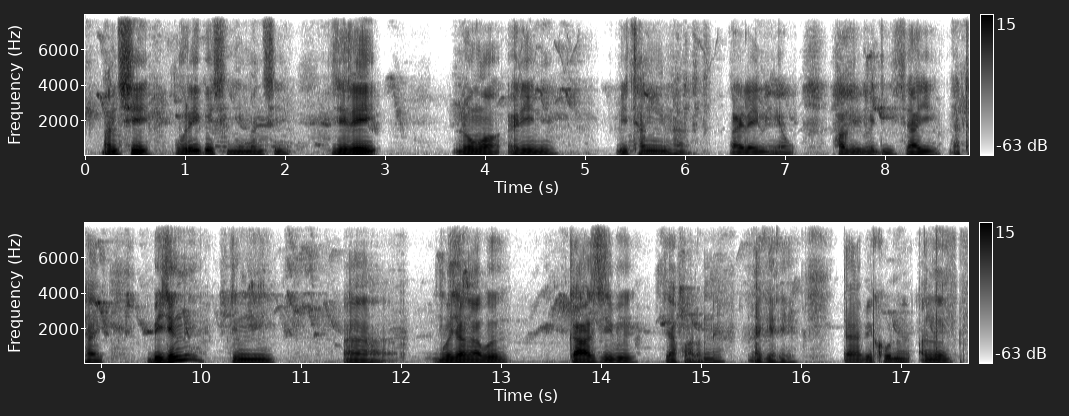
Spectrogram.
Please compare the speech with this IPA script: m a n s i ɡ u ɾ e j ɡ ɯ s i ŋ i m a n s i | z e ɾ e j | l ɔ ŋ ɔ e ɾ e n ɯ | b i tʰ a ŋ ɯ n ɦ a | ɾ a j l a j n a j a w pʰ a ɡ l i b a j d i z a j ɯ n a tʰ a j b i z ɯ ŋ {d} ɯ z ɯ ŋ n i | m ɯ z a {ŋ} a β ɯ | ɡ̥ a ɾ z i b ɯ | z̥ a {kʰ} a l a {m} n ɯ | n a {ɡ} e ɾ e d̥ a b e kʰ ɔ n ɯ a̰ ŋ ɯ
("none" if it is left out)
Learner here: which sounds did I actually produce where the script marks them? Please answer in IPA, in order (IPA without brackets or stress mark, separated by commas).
n, ŋ, pʰ, ŋ, ɡ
